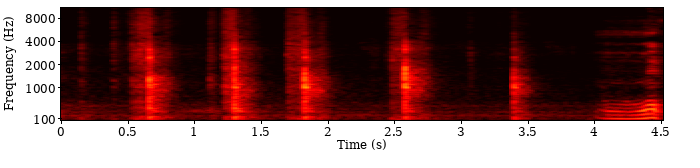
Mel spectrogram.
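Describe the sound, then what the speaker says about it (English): A knife chops onions on a board in five distinct, evenly spaced strikes, close and crisp, followed by a brief voiced sound at the end. "breaking down my onions"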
